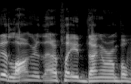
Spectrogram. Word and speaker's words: Danganronpa: Danganronpa?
